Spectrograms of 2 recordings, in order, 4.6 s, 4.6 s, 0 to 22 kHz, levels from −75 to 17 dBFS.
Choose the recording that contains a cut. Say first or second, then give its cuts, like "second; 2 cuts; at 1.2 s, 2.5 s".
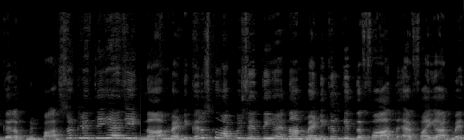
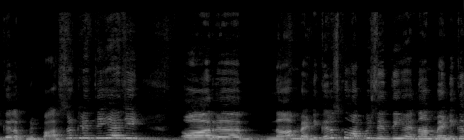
first; 1 cut; at 1.4 s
